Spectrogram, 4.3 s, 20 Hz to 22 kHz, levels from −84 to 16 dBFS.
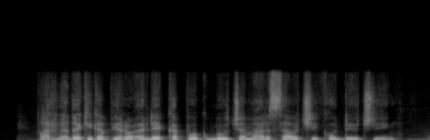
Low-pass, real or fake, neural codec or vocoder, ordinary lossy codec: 10.8 kHz; fake; codec, 16 kHz in and 24 kHz out, 0.6 kbps, FocalCodec, streaming, 2048 codes; none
